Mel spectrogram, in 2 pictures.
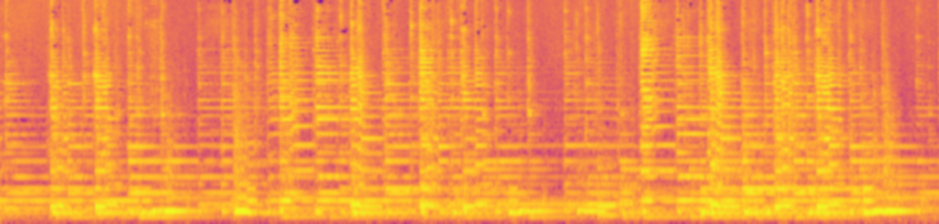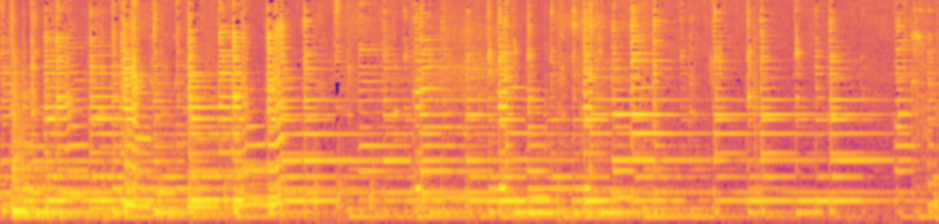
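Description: Solo acoustic guitar playing a song's instrumental introduction, ringing notes and chords over sustained low bass notes, with no singing.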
